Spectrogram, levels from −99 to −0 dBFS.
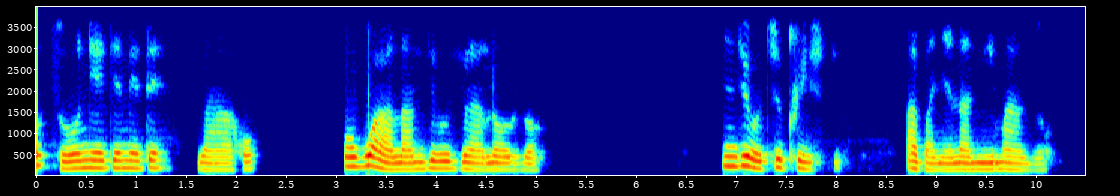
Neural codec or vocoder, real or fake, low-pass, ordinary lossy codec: codec, 16 kHz in and 24 kHz out, 1 kbps, XY-Tokenizer; fake; 3.6 kHz; none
